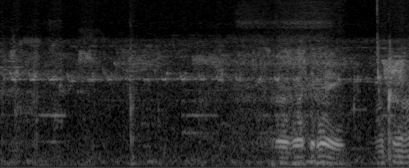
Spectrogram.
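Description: Faint outdoor field ambience: a steady high hiss, with a faint voice briefly about three seconds in.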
